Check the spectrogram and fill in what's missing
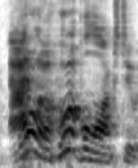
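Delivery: loudly disown it, playing innocent; mock denial. Imagines disowning his car.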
